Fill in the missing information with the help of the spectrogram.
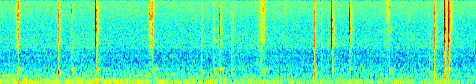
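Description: Long nails tap a hollow green Pringles paperboard tube held at an angle, making sharp, dry, scattered clicks with a bright top. Each tap dies away almost at once, over a quiet low rumble.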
